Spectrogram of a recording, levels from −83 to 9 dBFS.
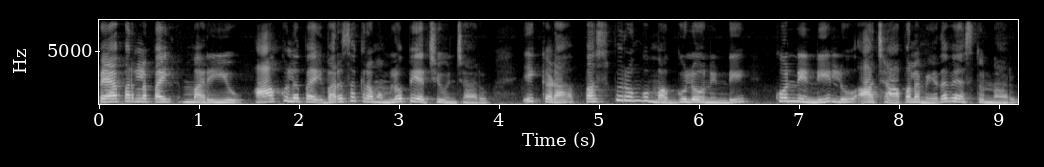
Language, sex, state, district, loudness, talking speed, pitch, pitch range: Telugu, female, Andhra Pradesh, Chittoor, -16 LUFS, 130 wpm, 245 Hz, 220-280 Hz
